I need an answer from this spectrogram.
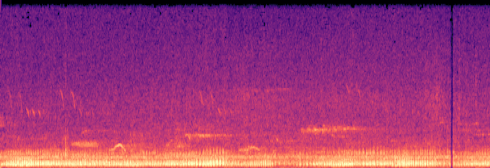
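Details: Continuous massed croaking of common frogs, a low rough purr rising and easing in waves, with faint bird whistles in the background.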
